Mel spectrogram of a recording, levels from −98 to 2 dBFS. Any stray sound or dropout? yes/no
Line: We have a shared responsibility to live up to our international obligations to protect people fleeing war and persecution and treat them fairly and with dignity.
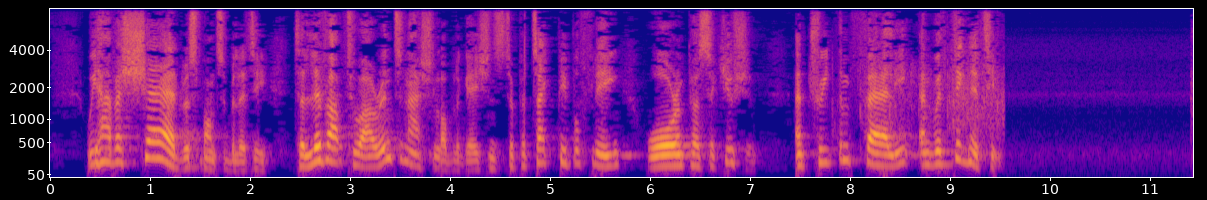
no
